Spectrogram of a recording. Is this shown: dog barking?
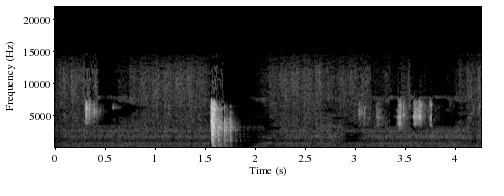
no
